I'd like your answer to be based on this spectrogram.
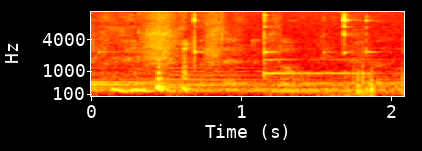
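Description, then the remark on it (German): A mixture of wax and olive oil for an orange salve drips softly into a glass jar, giving a few faint, irregular clinks and small taps against a low, steady background hum. “Wachs und Olivenöl gemischt, in ein Glas getropft.”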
